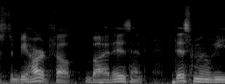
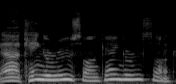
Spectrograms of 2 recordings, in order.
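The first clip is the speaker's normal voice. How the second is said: high-pitched mock child voice; imitation of an insistent little kid; pestering kid; 10 semitones higher, 5 dB louder than usual. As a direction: nag like a kid begging, loud and high. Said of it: "the kid's bugging him about something".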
